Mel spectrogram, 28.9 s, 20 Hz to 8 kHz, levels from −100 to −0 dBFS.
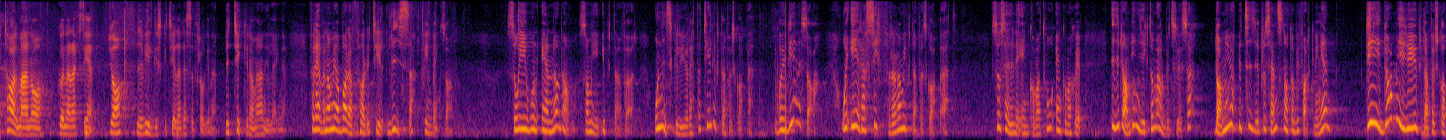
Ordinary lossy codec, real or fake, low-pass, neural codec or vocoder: none; real; none; none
